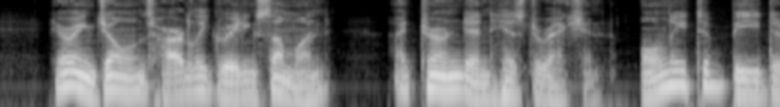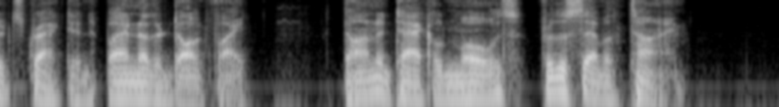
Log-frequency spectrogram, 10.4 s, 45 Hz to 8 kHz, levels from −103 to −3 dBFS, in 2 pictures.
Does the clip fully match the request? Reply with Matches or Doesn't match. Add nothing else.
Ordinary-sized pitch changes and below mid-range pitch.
Doesn't match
